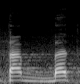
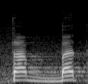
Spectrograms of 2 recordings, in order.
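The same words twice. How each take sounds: The two takes are said the same way.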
